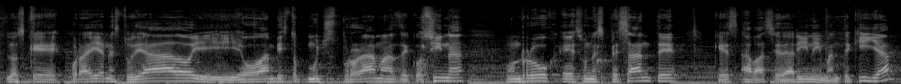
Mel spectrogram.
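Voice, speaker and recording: A man's voice: mid-range voice, moderate pace. Man, 30s, TV cooking demo, explanatory, lapel mic, music bed behind. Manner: explanatory, addresses viewers directly with frequent "¿vale?". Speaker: TV cooking show chef. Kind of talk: cooking demonstration. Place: TV studio kitchen set.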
